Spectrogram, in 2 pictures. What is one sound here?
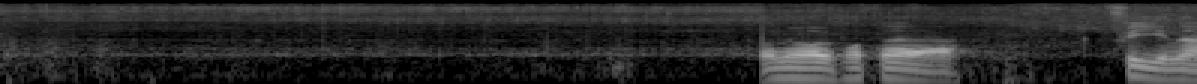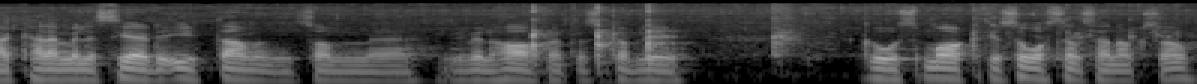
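Meatballs sizzle in a frying pan.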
